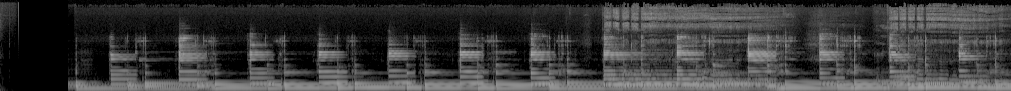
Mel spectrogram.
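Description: An alternative metal song plays with heavily distorted, chugging guitars and a steady driving beat, dense and loud throughout, growing fuller with added high-end shimmer partway through. No one speaks over it.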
